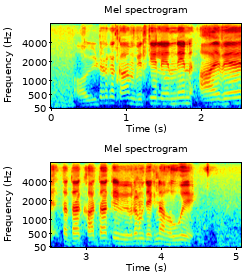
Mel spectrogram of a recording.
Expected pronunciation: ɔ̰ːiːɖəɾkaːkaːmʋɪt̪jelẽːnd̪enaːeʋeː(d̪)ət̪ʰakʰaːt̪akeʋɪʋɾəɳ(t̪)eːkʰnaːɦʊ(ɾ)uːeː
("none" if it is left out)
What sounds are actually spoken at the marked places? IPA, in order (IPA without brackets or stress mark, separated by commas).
t̪, d̪, none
